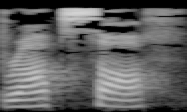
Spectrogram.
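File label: "drops off", English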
